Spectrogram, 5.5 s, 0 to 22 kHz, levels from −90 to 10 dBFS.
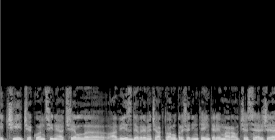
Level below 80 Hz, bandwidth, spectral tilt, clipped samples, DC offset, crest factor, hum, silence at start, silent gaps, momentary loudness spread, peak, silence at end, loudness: -40 dBFS; 8.8 kHz; -6.5 dB/octave; under 0.1%; under 0.1%; 14 dB; none; 0 s; none; 3 LU; 0 dBFS; 0 s; -14 LUFS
